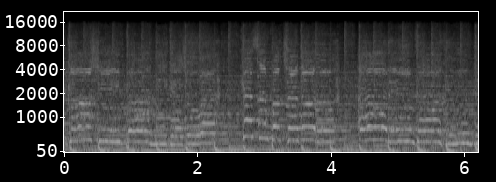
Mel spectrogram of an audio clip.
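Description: K-pop boy-group song: male voices singing over a pop backing track with a steady drum beat.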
